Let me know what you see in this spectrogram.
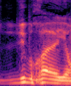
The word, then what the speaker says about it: de Broglie: Alors, en fait, quand on prend le nom qui s'écrit de Broglie, et ce qui se prononce du Breuil, en fait, c'est voisin de ça.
